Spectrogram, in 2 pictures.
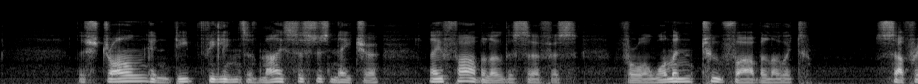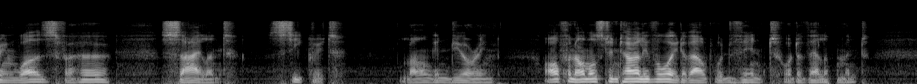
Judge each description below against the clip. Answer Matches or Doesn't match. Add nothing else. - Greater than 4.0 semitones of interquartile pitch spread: Matches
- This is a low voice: Matches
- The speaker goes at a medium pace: Doesn't match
